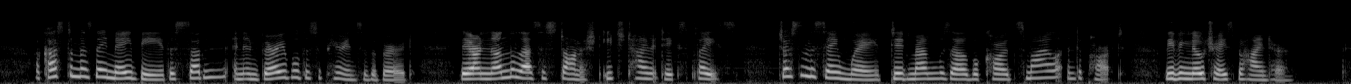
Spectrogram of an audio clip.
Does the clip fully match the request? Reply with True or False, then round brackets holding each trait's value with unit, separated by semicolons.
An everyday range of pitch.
True (3.6 semitones)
